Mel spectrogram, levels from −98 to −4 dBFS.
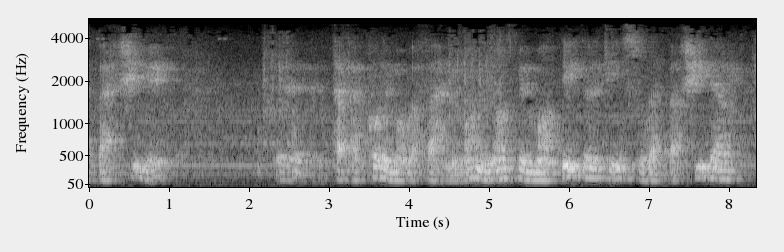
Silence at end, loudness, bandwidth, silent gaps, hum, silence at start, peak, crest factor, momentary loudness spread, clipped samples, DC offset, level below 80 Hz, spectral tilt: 0 s; -25 LUFS; 5 kHz; none; none; 0 s; -8 dBFS; 18 dB; 18 LU; under 0.1%; under 0.1%; -72 dBFS; -10 dB/octave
